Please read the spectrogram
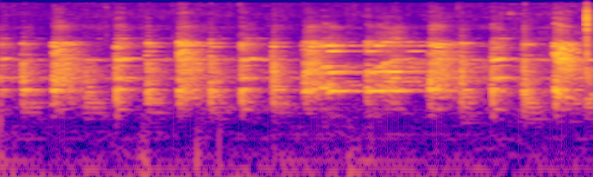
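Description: Dancing cactus plush toy playing one of its built-in songs through its small speaker, electronic music with a steady beat.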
